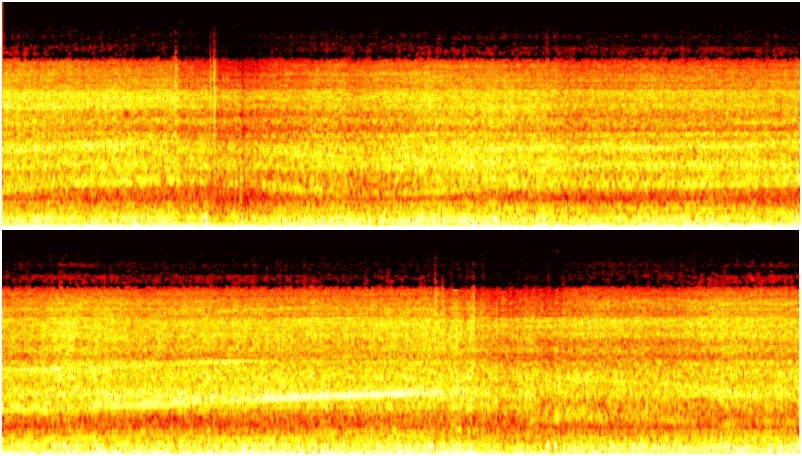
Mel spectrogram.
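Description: A racing kart engine screams close up, rising in pitch as it accelerates down a straight.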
